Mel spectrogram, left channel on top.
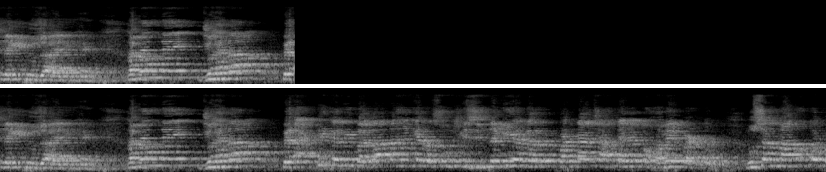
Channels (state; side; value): drops out; left; at 3.0 s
